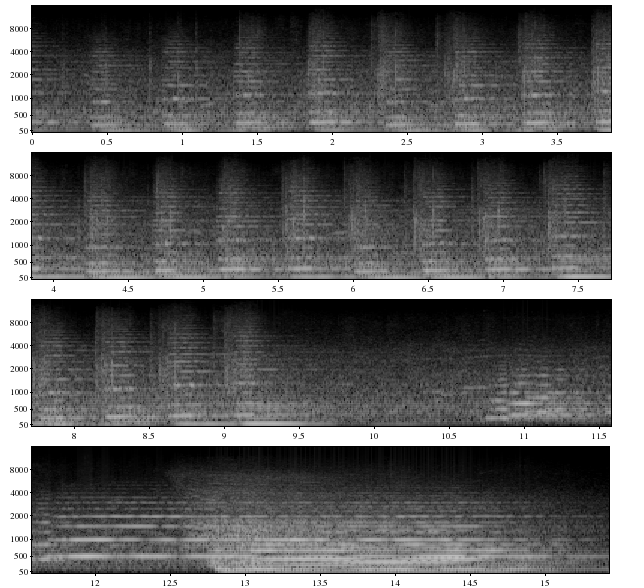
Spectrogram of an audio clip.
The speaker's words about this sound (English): These days, that fanfare is commonly played on the organ at hockey and baseball games. It usually starts with an ascending intro that ramps up into the main melody. Here's organist Nancy B. Heffley playing it at Dodger Stadium.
